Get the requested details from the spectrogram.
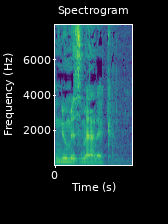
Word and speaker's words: numismatic: And I think it's pronounced numismatic, just to be clear.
